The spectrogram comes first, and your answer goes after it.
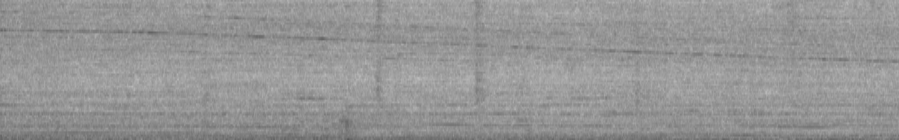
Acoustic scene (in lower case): subway train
